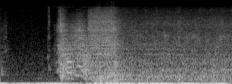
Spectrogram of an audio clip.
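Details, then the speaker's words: 1985 Mazda 929 HB coupe, first start after sitting 10+ years: starter whirs, engine catches and settles into an uneven, lumpy idle. Runs rough, needs a service, possible leaks; cause not identified. "Now I'm not going to run it for long in case there's any leaks, but for a car that's sitting 10 plus years, boys, she's a bit rough, she needs a service, but check that shit out."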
